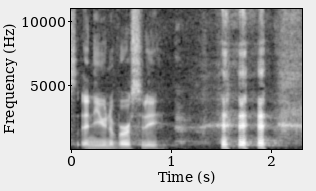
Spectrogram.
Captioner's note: laugh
